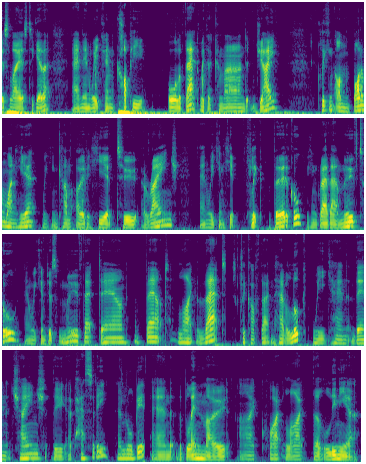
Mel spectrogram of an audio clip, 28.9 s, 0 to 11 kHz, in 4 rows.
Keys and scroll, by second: 4.7 super+j.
